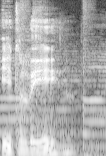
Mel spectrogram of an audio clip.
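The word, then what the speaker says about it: idli: holes uh sure okay I looked up how it's pronounced it's idy like that idly to an idly plate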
